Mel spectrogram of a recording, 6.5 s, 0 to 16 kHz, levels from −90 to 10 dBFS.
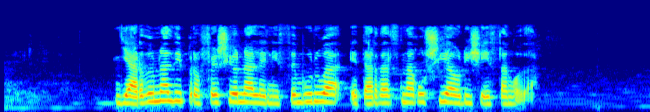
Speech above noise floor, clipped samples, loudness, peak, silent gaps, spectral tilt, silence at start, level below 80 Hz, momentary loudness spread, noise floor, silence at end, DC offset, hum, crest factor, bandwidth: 43 dB; under 0.1%; -22 LUFS; -4 dBFS; none; -4.5 dB/octave; 1.15 s; -70 dBFS; 9 LU; -64 dBFS; 1.2 s; under 0.1%; none; 18 dB; 7.8 kHz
